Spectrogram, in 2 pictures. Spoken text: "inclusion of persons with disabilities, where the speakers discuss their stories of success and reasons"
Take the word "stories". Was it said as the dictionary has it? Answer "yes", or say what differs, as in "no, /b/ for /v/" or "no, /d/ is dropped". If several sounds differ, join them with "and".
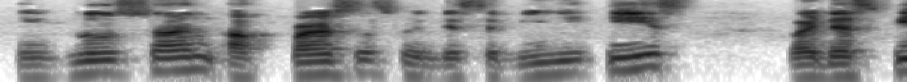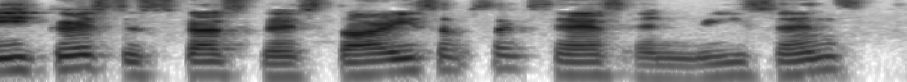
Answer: no, /s/ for /z/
